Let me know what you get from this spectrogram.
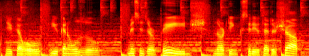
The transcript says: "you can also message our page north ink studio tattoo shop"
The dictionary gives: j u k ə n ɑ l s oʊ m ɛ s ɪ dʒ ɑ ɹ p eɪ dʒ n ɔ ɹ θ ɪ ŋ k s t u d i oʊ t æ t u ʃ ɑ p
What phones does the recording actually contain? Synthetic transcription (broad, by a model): j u k ə n ɑ l s oʊ m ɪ s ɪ z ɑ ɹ p eɪ dʒ n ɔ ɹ t ɪ ŋ k s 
